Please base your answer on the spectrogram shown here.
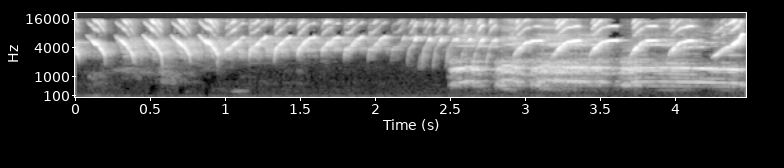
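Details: Canary training song aimed at young birds: rapid repeated rising chirps and a short trill, joined midway by a lower steady warbling tone with layered harmonics beneath the high notes.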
